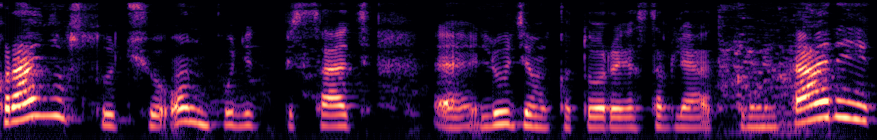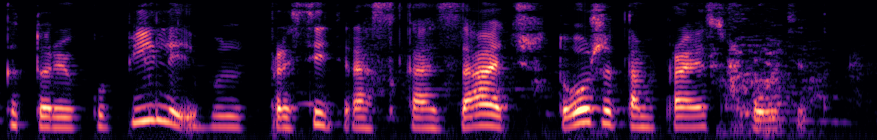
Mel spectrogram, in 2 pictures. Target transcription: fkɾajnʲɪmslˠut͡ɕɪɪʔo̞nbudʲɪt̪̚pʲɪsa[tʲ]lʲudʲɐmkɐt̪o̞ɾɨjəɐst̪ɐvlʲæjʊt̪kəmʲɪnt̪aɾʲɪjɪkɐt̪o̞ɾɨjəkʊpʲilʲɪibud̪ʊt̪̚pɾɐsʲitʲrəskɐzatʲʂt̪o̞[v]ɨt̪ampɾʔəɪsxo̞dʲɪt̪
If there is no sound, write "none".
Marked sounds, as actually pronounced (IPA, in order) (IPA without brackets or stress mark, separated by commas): tʲ, ʐ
